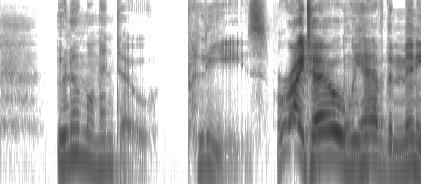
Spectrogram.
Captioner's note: speaking in Spanish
